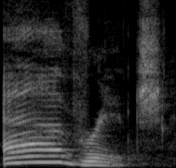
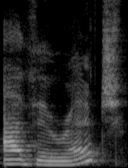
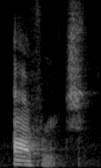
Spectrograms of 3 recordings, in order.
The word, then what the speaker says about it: average: Pronunciation, average. Average. Se quedan en dos sílabas. No average, pero average.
